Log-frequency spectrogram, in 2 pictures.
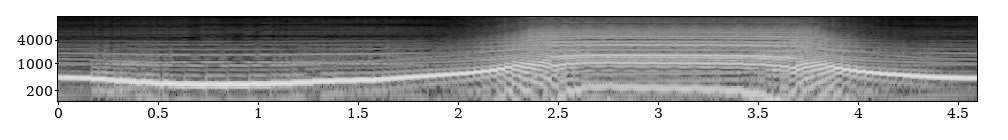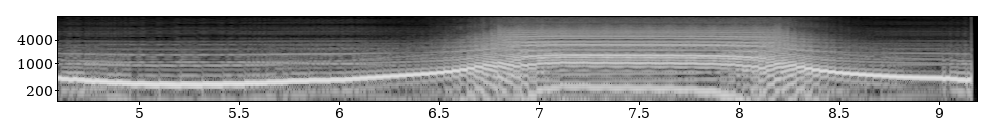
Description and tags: quantum radio snap114
Experimental QM synthesis resulting sound.
experimental, drone, sci-fi, noise, soundeffect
